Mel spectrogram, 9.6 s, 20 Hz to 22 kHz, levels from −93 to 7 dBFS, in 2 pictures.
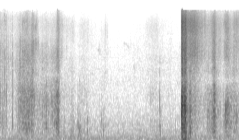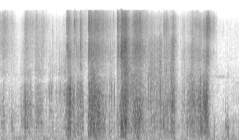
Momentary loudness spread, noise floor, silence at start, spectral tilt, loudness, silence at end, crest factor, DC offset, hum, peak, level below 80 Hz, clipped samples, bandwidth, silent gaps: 21 LU; -57 dBFS; 0 s; -1.5 dB/octave; -27 LUFS; 0.1 s; 30 dB; under 0.1%; none; -2 dBFS; -52 dBFS; under 0.1%; 16.5 kHz; none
